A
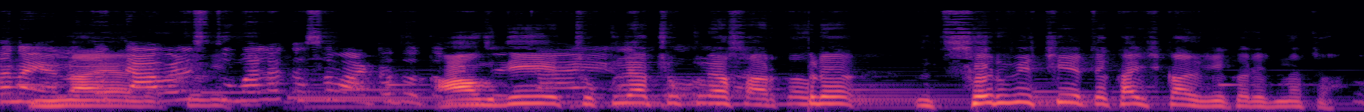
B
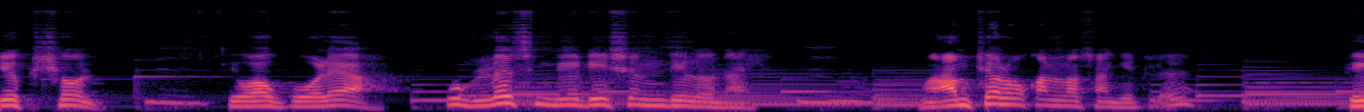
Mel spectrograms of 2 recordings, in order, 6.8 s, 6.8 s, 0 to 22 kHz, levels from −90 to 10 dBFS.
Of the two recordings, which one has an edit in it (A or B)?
A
